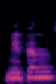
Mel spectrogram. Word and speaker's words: mitten: to to say it mittens and gloves yes okay but in this one let's go back to pronunciation guys don't pronounce letter e that's a tricky it's just and then n Sound Hidden Rotten Mitten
